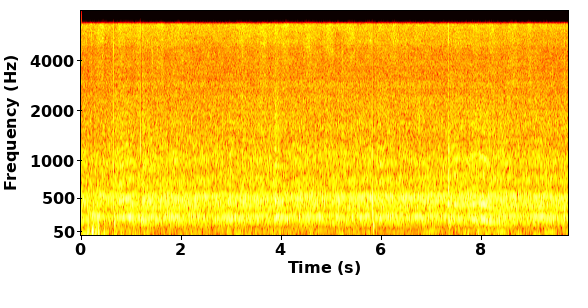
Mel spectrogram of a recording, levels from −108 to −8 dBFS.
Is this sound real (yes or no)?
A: no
